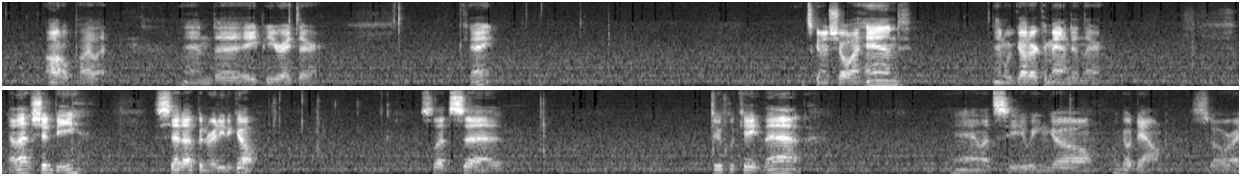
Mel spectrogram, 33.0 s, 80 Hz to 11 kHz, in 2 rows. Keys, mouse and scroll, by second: 5.3-7.2 drag, 8.4-10.3 middle drag, 17.0-18.7 middle drag, 26.0 shift+d.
